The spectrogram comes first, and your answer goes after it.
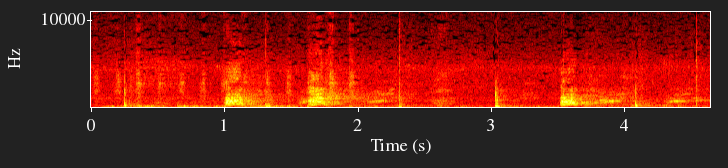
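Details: Cane Corso named Aaron, 14 months old, barking during IPO protection training at Cascina Crimea, Cavagliano, Italy; three loud, harsh barks spaced about a second apart, with sharp thuds and clatter between them.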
